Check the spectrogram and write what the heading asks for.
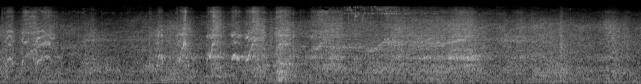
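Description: Radio-controlled off-road buggies running on a dirt track: a motor whine rising and falling over a steady hiss, with a few sharp knocks about two to three seconds in.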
